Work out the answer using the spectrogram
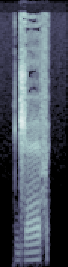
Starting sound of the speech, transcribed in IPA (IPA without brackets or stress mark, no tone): d͡ʒ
